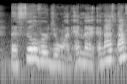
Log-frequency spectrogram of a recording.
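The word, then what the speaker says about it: jawn: If you see if it's a a pair of shoes, check out that joint.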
